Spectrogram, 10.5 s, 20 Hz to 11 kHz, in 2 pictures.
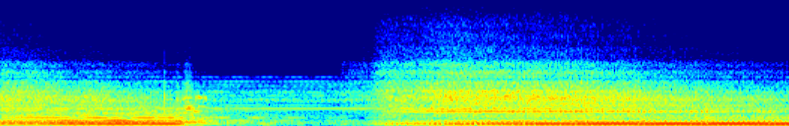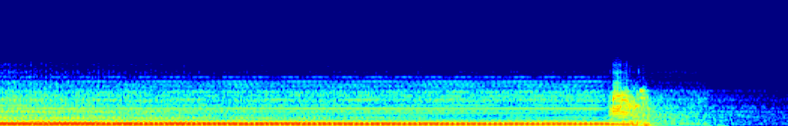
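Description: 1971 Gibson Les Paul Recording electric guitar played through a 1974 Fender Deluxe Reverb amp: sustained notes, a brief drop about a second in, then a long held chord from about two and a half seconds in. The chord stops abruptly near the end and fades out.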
